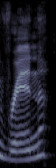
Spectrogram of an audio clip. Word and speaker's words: Rin: And then my nickname, everyone calls me Ren R I N. I only spell the nickname with an I just because I like the way the lowercase I looks.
